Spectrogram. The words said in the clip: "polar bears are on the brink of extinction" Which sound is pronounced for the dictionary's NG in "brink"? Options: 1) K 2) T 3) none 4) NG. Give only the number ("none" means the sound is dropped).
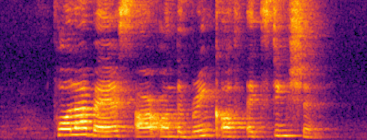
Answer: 4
